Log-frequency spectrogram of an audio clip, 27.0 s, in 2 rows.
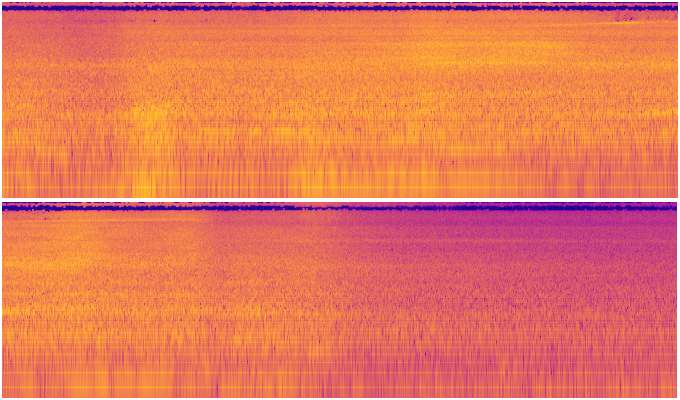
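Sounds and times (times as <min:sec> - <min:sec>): electric train running: 0:00.0 - 0:21.0
faint rising whine: 0:00.0 - 0:23.1.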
